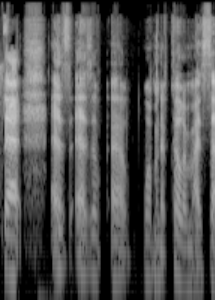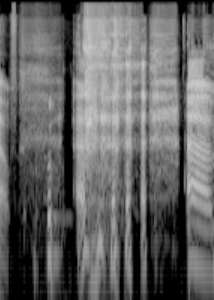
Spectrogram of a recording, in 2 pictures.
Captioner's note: laughs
